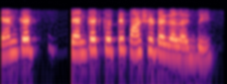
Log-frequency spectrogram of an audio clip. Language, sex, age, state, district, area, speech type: Bengali, female, 18-30, West Bengal, Dakshin Dinajpur, urban, conversation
